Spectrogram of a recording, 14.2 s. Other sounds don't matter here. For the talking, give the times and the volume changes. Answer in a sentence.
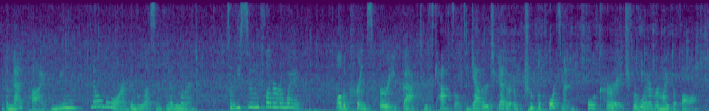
You can hear the talking from 0.0 to 13.9 s, at a steady volume.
